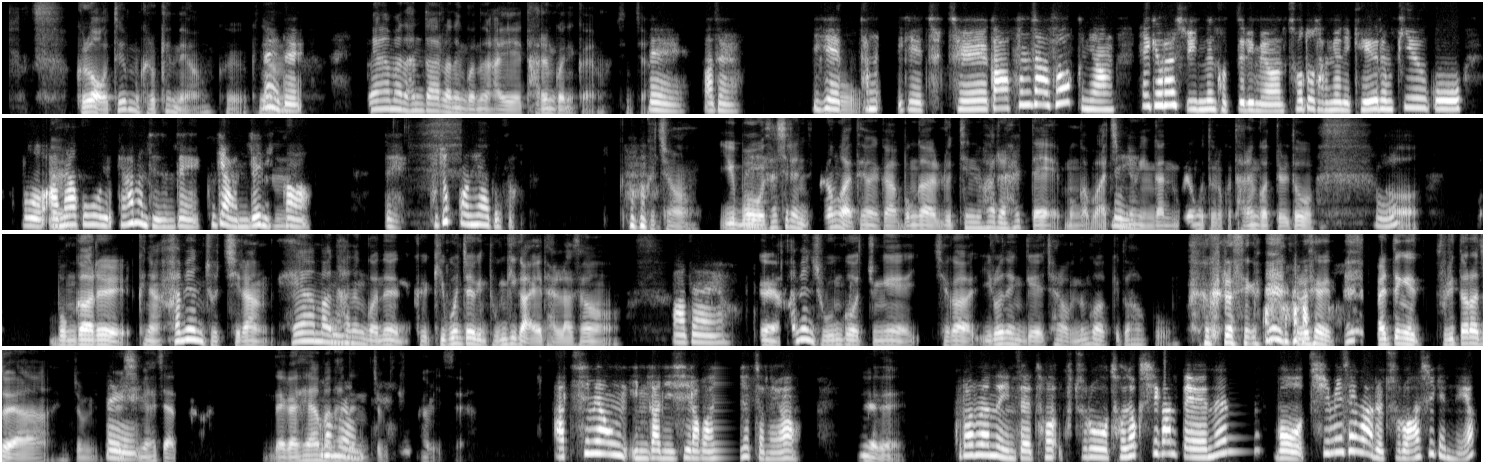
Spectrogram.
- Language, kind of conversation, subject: Korean, unstructured, 아침형 인간과 저녁형 인간 중 어느 쪽이 더 좋을까요?
- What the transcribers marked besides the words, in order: other background noise; distorted speech; laugh; tapping; laugh; laughing while speaking: "그런 생각"; laugh; other noise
